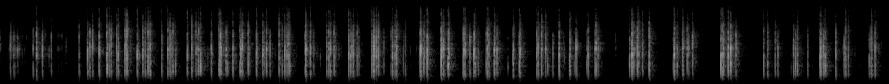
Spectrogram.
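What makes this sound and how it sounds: A small clear plastic box filled with colored push pins is tapped quickly and aggressively with fingernails. The result is a rapid, uneven stream of sharp, dry clicks and cracks with a bright, crisp tone and no low end. Each tap dies almost instantly, with short pauses between bursts.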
